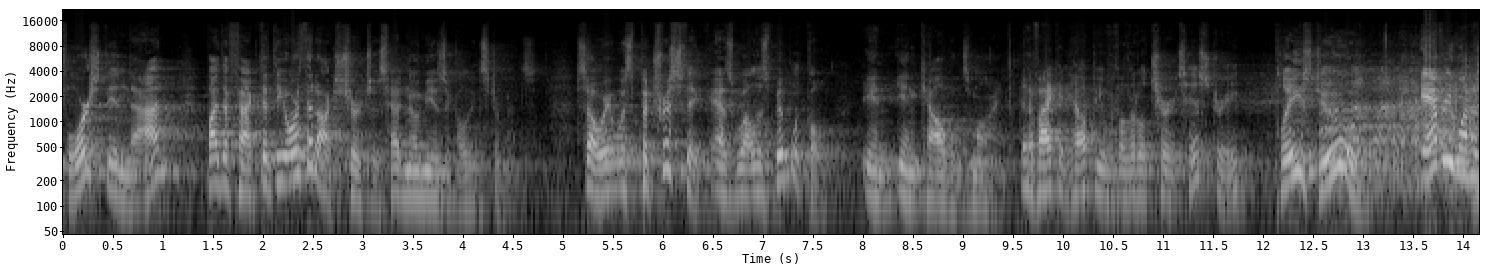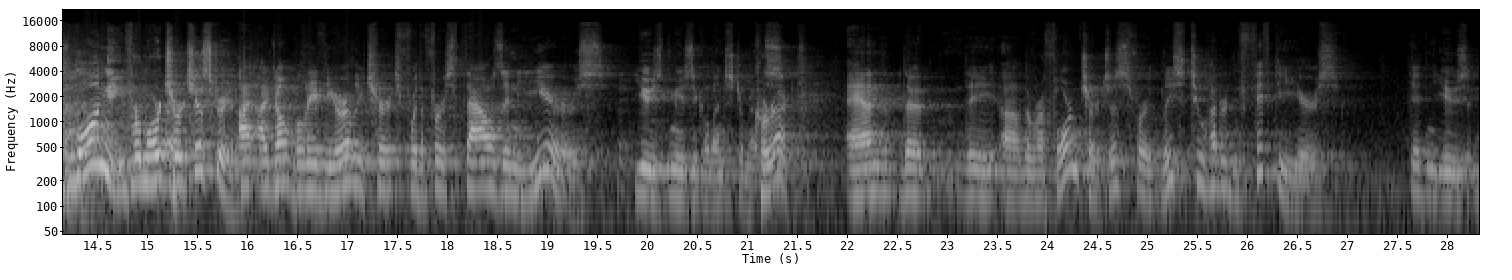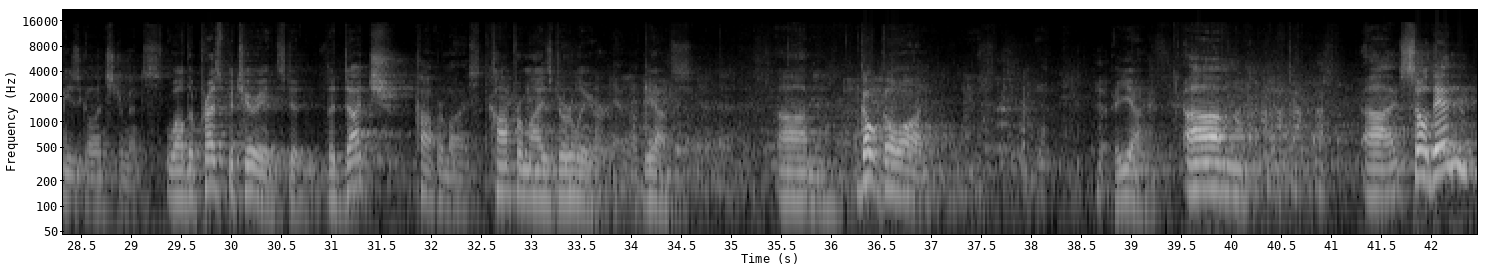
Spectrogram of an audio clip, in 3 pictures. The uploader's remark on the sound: Q & A from the 2021 Boise Reformation Conference.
